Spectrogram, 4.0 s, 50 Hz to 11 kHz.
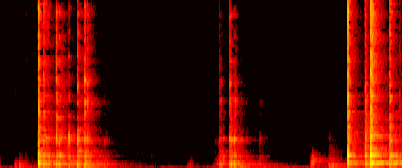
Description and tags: can-falling01
A can falling.
falling, bounce, bouncing, fall, can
